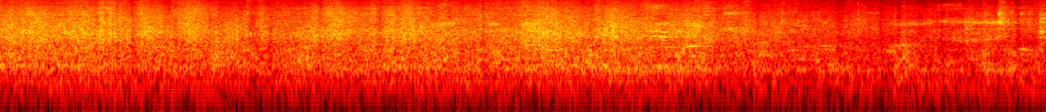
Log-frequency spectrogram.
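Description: Passenger train coach running steadily along the track, its wheels rumbling on the rails in a loud, continuous noise heard from the coach window.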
